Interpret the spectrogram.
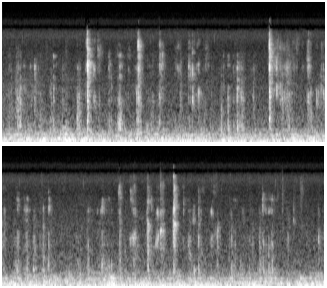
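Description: Faint chewing and gnawing on a chicken wing: many small wet mouth clicks, with two sharper clicks, one a little under two seconds in and another about five seconds in.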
